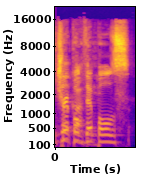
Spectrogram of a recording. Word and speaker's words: Triple Dipple's: I said it's a very distinct name, Harreld Webster, at Triple Dippers. – Dipples. – Dipples. I didn't put an L. – It rhymes. Triple Dipples.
